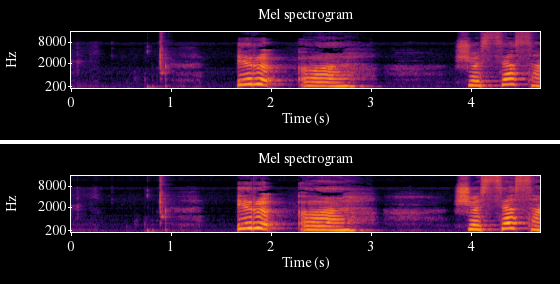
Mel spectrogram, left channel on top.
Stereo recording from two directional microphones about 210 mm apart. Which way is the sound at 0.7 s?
30° right (ahead or behind).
